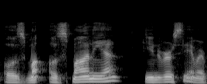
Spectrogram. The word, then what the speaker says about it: Osmania: went on to is it omaz o OS osmania University am I pronouncing that correctly yes that's it's actually the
